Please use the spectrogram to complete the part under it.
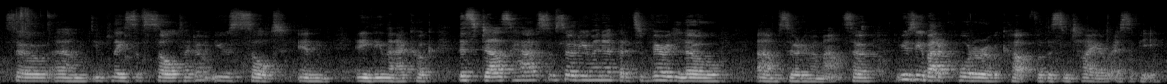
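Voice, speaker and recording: A woman's voice: low-pitched, fairly even intonation, moderate pace. A middle-aged woman from Zimbabwe hosting a cooking demonstration, explaining casually and instructively as she works. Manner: instructive, talking while cooking. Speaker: home cooking show host. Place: home kitchen, indoors. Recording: very echoey kitchen, distant mic, faint noise.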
